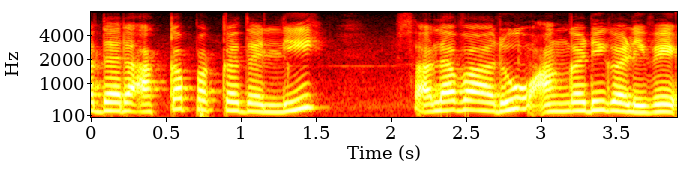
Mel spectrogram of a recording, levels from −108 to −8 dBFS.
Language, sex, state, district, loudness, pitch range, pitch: Kannada, female, Karnataka, Bangalore, -13 LUFS, 215-255 Hz, 235 Hz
